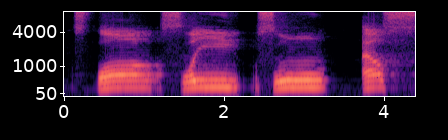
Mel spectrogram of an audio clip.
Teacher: Pertama, tajam. Kedua, itbaq tebal sempurna. Isti'la dia tebal. Kemudian rakhaah dia mengalir. Kemudian hames keluar nafas. Itu huruf shad.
